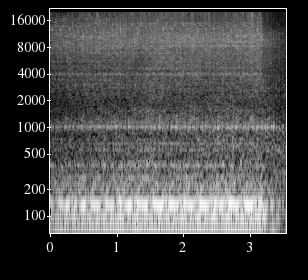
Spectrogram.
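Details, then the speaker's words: Nissan Skyline R32 GT-R twin-turbo forged RB26DETT on the dyno, checked for a suspected misfire; deep, steady idle with even low burble, no stumbles or skipped beats before winding down, idling cleanly with no misfire. "Great success. There's no misfire there."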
